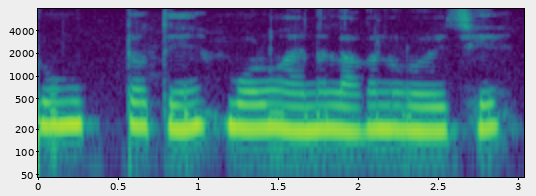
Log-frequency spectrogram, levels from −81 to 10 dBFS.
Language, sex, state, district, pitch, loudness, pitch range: Bengali, female, West Bengal, Cooch Behar, 210 Hz, -12 LUFS, 200-225 Hz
